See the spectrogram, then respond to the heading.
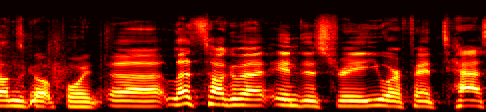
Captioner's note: normal voice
